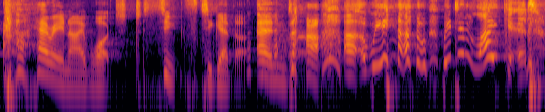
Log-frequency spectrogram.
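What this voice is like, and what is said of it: Put-on accent. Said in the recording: “Are you doing the accent now to prove you can?”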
